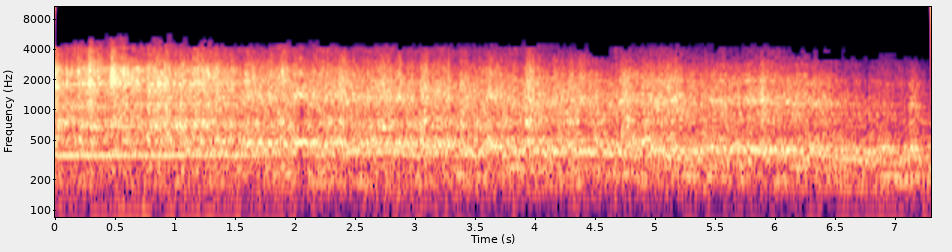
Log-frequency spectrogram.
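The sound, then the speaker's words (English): A train rumbles and clatters steadily, a loud, continuous mechanical roar with metallic ringing that eases slightly toward the end as it slows into the 59th Street station. No voices. “Stopped at the 59th Street station, and he got up to leave.”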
